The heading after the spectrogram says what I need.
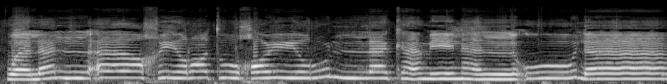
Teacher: Harfu kha apabila dalam keadaan kasrah dia tetap tebal ya kecuali kita merendahkan kita punya rahang kerana kha itu bertanda kasrah kan. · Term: ketebalan kha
